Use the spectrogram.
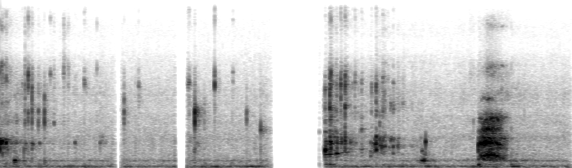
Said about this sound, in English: I got to get a water break for a sec.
